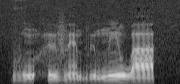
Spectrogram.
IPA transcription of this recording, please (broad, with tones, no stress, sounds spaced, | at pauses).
ɣ ũ˨ h ɨ˦˨ v ɛ̃˨ b ɨ˨ m ĩ˦ w a˧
